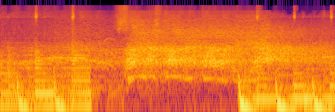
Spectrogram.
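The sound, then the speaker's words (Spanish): A large audience in Malmö cheers and screams loudly and continuously in an energetic ovation over pounding music that briefly drops away midway, leaving only the roar of the crowd. “Bueno, impresionante, éxtasis total, algunos llorando en casa, han aplaudido, han chillado, hemos cantado, hemos vitoreado,”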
